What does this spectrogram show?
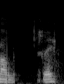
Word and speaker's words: Alicia: You're the only one that pronounces their name Alicia, like Militia.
